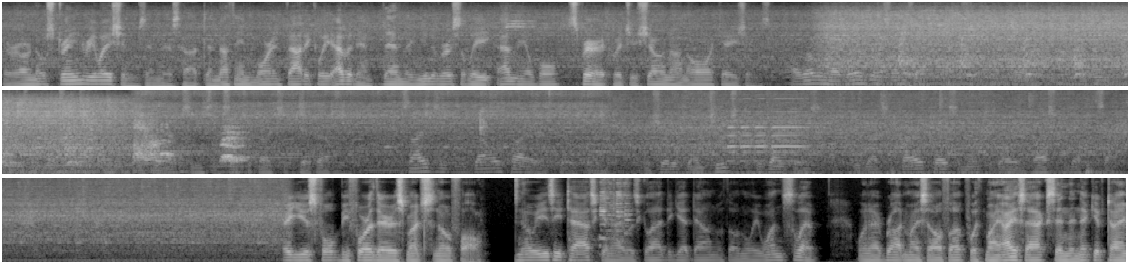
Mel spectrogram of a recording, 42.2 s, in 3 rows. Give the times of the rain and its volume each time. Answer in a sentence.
The rain can be heard from 0.0 to 31.9 s, getting louder then quieter.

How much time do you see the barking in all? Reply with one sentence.
The barking can be heard for 6 seconds in total.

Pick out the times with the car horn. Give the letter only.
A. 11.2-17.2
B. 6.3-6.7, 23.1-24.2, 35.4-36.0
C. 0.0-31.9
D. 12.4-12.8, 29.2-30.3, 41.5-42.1
B.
